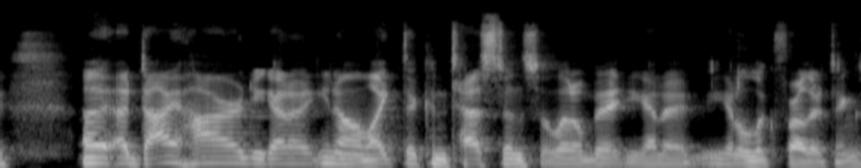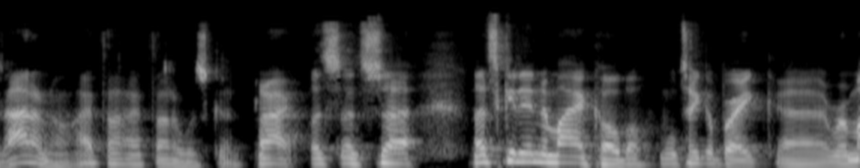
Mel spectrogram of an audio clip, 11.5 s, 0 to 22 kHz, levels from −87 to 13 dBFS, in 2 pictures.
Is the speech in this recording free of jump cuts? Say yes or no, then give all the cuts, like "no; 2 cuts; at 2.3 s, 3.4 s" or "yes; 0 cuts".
yes; 0 cuts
